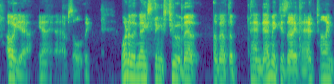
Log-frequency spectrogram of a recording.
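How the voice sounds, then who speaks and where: With an American accent, a man speaks at medium pitch in a bright, sharp tone. His intonation is lively, and vocal fry creeps in. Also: moderate pace. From New York City, Queens. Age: 60s. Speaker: musician, guitarist in a tribute band. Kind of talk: casual chat. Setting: webcast.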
